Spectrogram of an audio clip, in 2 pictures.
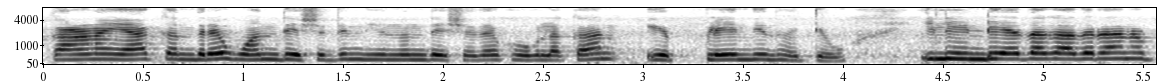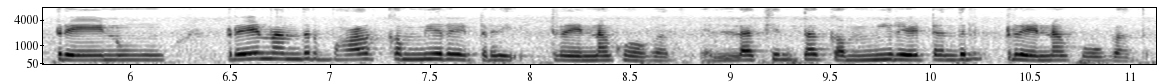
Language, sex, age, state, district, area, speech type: Kannada, female, 30-45, Karnataka, Bidar, urban, spontaneous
